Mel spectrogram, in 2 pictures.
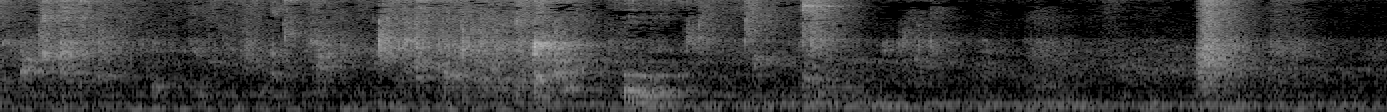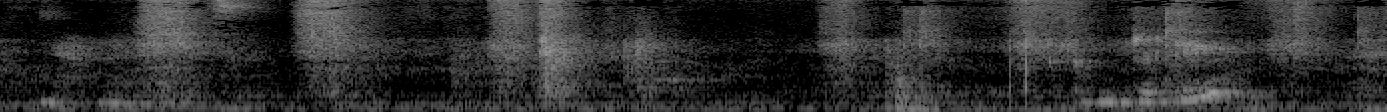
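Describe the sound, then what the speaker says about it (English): Water runs steadily from a kitchen tap as hands are washed during lachcha paratha frankie preparation, a continuous close splashing hiss with small shifts in flow throughout. "I need to wash my hands"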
